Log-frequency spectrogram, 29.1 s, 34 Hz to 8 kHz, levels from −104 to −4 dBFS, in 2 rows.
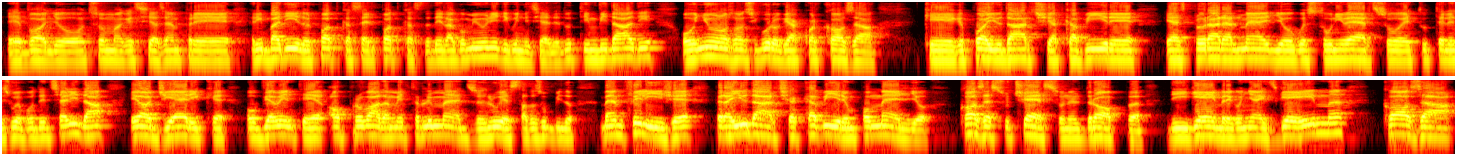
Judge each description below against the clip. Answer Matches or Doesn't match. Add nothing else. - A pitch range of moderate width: Doesn't match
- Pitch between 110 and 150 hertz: Matches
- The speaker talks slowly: Doesn't match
